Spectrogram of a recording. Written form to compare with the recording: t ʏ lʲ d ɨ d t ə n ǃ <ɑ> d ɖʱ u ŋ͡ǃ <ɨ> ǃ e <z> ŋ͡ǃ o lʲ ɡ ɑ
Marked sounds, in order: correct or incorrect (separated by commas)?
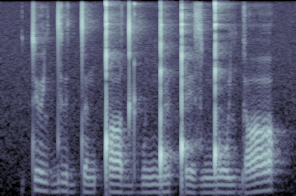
correct, incorrect, correct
